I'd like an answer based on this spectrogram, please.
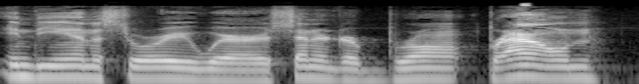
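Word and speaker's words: Braun: story where Senator BR Brown he says brown but it's spelled Brun is running for governor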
